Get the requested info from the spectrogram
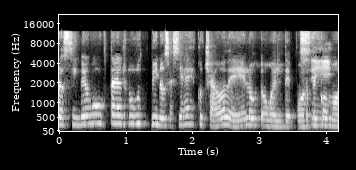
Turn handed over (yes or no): no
